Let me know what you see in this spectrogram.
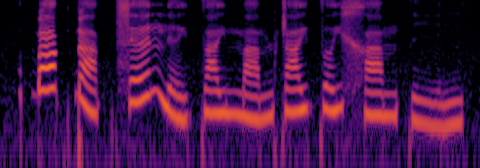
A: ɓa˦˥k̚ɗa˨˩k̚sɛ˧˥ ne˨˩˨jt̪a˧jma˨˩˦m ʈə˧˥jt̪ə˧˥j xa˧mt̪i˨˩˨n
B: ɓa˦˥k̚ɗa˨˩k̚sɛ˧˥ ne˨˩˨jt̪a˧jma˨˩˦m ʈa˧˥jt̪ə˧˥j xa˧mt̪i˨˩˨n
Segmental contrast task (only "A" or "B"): B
